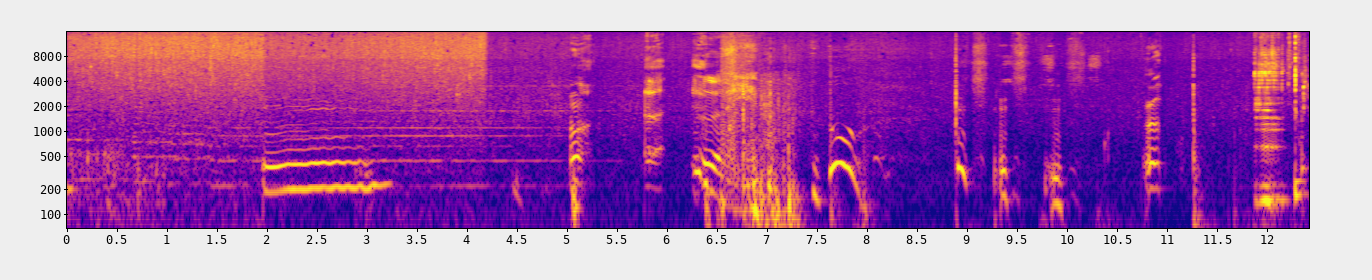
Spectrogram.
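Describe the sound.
Rain hisses down steadily for the first few seconds with a tonal hum over it, then fades as someone starts talking in short, clipped bursts.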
